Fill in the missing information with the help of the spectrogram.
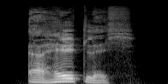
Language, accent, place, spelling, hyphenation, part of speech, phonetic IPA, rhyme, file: German, Germany, Berlin, erhältlich, er‧hält‧lich, adjective, [ɛɐ̯ˈhɛltlɪç], -ɛltlɪç, De-erhältlich.ogg
- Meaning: available, obtainable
